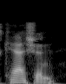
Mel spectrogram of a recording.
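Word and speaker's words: Kashan: over the brown plain casheon pronounced in persian as cassian is flanked by mountains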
